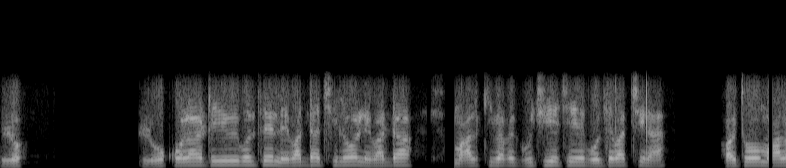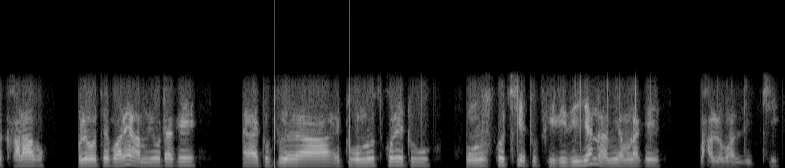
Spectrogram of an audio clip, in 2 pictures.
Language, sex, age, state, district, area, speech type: Bengali, male, 45-60, West Bengal, Hooghly, rural, conversation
